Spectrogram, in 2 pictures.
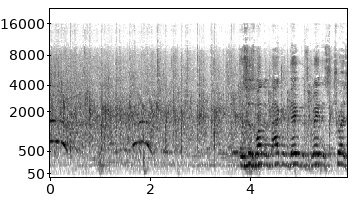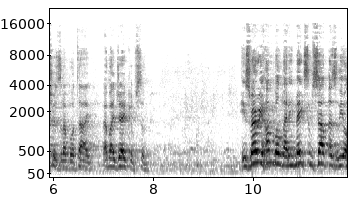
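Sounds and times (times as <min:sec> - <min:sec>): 
faint whoops or whistle-like cries: 0:00.0 - 0:04.7
audience applause: 0:00.0 - 0:05.8
speech: 0:03.8 - 0:08.1, 0:09.8 - 0:11.8.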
